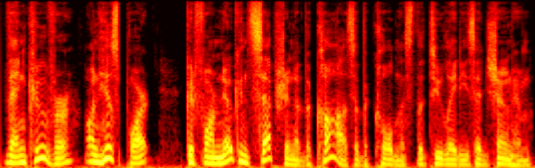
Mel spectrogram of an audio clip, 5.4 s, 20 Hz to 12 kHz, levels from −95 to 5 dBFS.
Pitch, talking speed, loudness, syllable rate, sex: 120 Hz, 225 wpm, -19 LUFS, 5.6 syllables/s, male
